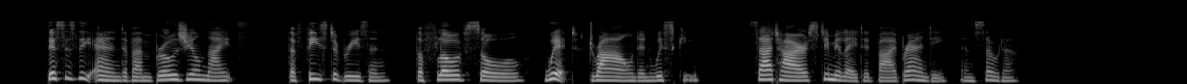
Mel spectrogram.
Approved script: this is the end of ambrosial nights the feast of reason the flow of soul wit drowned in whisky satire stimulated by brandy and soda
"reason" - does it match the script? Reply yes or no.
yes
